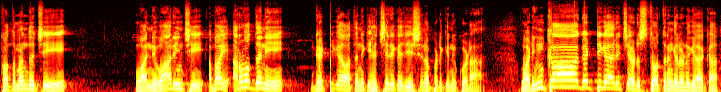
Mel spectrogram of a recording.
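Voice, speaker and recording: A male pastor preaching emphatically, repeating phrases and swinging his voice between high rises and low drops. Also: expressive, moderate pace, a bit bright, clean tone. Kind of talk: sermon.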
